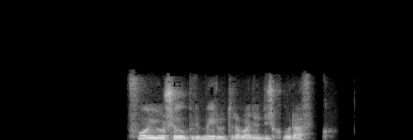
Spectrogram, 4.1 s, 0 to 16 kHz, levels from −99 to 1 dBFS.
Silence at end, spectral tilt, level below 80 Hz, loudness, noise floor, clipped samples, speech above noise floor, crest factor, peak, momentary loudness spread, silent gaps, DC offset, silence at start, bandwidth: 0.85 s; -6.5 dB/octave; -60 dBFS; -18 LUFS; under -90 dBFS; under 0.1%; over 73 dB; 18 dB; -2 dBFS; 12 LU; 3.17-3.22 s; under 0.1%; 1.3 s; 7.8 kHz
